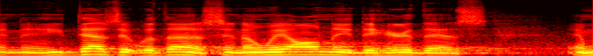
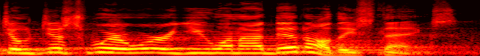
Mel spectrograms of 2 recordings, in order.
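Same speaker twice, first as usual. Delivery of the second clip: much higher, ringing rebuke; God rebuking Job; 10 semitones higher than usual. Retold or imitated. Preacher voicing God challenging Job, raised high. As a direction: thunder the question down at Job.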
